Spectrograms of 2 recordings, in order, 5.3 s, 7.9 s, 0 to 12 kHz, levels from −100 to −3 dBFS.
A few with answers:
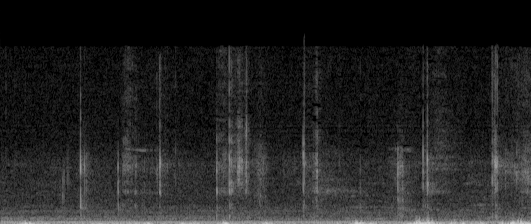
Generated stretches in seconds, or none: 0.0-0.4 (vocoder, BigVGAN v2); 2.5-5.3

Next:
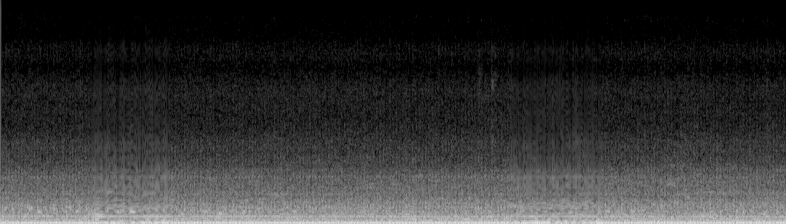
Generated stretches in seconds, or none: 0.9-1.7 (vocoder, BigVGAN v2); 5.1-6.0

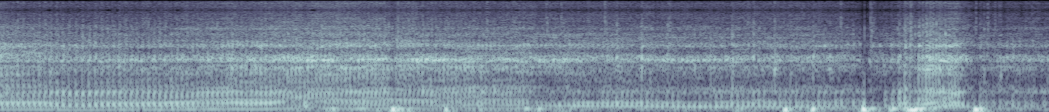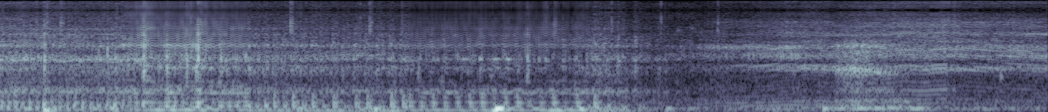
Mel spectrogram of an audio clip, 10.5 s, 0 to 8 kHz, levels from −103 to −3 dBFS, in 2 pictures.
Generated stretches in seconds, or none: 5.9-6.5 (vocoder, BigVGAN v2); 7.3-8.2

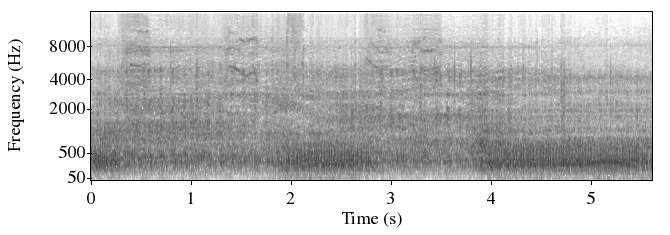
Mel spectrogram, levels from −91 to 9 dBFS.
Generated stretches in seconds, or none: 0.0-3.2 (vocoder, BigVGAN v2)

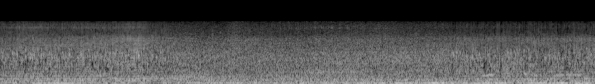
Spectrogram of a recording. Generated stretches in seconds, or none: 0.0-1.7 (vocoder, BigVGAN v2); 4.5-6.0

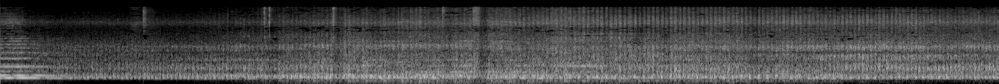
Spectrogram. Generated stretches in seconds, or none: 0.0-0.5 (vocoder, BigVGAN v2); 1.6-10.0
